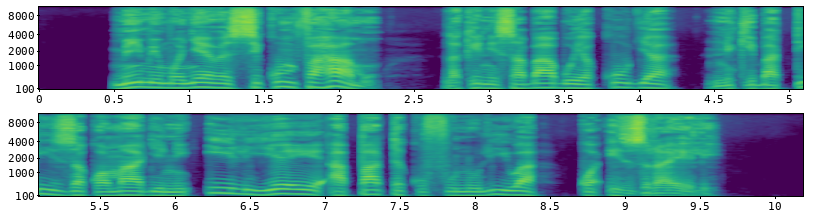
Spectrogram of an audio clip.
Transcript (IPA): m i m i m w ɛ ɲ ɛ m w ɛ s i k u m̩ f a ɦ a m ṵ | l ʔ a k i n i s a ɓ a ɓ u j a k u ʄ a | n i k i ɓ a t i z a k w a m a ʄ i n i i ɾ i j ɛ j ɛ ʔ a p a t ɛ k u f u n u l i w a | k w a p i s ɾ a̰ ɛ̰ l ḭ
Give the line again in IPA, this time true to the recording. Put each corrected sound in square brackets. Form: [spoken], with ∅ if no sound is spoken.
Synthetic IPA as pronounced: m i m i m w ɛ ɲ ɛ [∅] w ɛ s i k u m̩ f a ɦ a m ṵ | l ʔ a k i n i s a ɓ a ɓ u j a k u ʄ a | n i k i ɓ a t i z a k w a m a ʄ i n i i [l] i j ɛ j ɛ ʔ a p a t ɛ k u f u n u l i w a | k w a [ʔ] i s ɾ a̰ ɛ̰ l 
